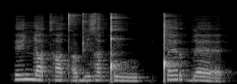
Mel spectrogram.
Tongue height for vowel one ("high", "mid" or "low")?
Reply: mid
